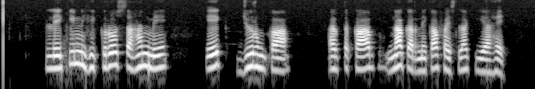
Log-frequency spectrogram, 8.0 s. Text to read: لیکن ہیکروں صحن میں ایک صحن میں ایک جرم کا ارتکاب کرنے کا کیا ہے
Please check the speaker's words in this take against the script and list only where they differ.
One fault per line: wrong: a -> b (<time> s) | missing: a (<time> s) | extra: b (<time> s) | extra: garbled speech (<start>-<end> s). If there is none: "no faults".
missing: صحن میں ایک (3.3 s)
extra: نہ (5.9 s)
extra: فیصلہ (6.6 s)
